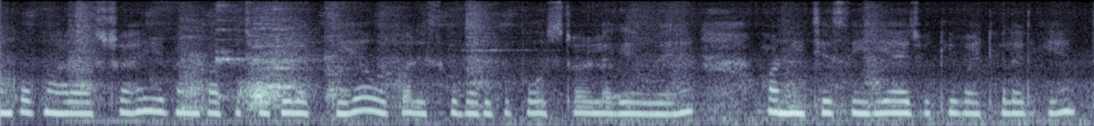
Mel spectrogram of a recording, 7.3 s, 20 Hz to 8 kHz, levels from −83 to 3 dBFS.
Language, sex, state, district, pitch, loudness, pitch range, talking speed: Hindi, female, Maharashtra, Aurangabad, 235 Hz, -18 LUFS, 230-245 Hz, 180 wpm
